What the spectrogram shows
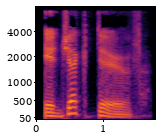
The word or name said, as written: ejectively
